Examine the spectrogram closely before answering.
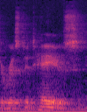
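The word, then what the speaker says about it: Aristoteles: And then we move on to Aristotle, or as it's actually pronounced, Aristoteus and the Nicomachean Ethics.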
